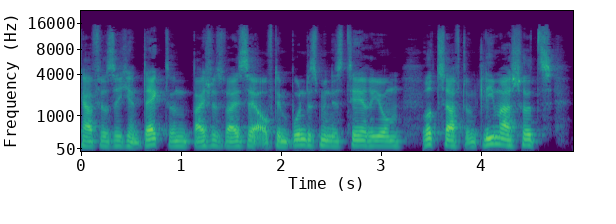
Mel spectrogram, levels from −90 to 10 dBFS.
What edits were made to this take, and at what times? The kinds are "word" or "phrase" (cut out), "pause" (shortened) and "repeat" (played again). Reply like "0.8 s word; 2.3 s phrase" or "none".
3.4 s word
